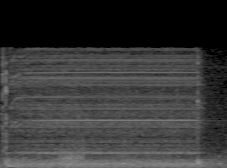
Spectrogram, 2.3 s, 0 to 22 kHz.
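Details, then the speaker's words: Honda Rancher 420 ATV no-start diagnosis: switch toggled off and on, faint fuel pump prime hum cuts out then whirs back up, confirming the combined ignition/start switch works. "when we've got this thing flipped on and you can hear the fuel pump starting to prime that should also activate and deactivate if i move that switch"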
